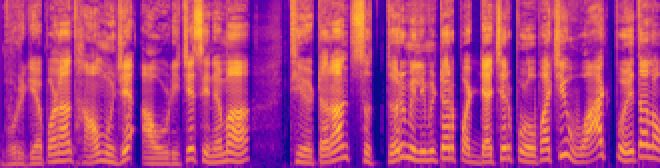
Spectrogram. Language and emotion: Goan Konkani, happy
